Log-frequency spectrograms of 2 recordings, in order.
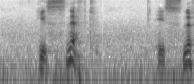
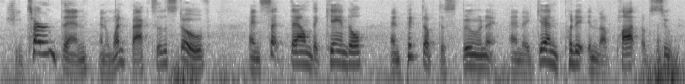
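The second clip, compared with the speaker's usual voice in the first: ordinary delivery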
